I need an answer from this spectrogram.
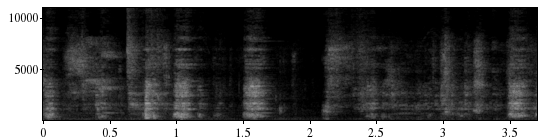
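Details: Shih Tzu puppies at feeding time, giving short bursts of squeaky, whiny yelps and snuffling noises in quick irregular clusters, with brief quiet gaps between groups of calls.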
